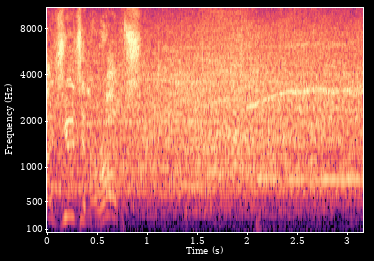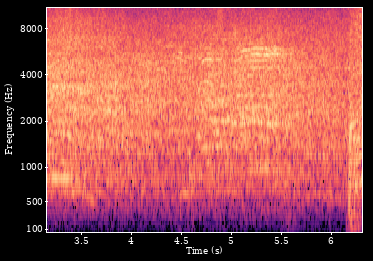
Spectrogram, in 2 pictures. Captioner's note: crowd chattering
